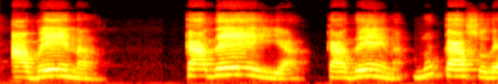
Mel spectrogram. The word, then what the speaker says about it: avena: No caso de aveia, você vê que tem o aveia, aveia, que vocês pronunciam o V diferente, e nós, no espanhol, pronunciamos esse V de avena igual que o V de bola. Avena, tá?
